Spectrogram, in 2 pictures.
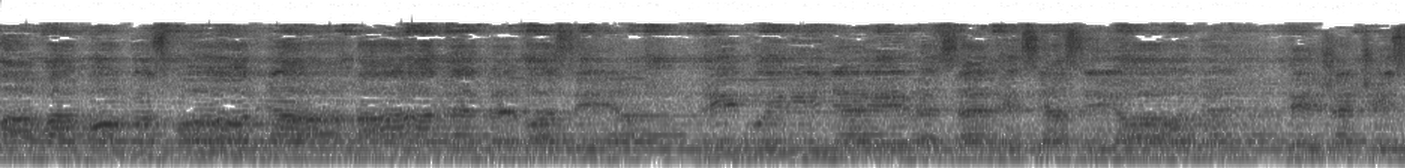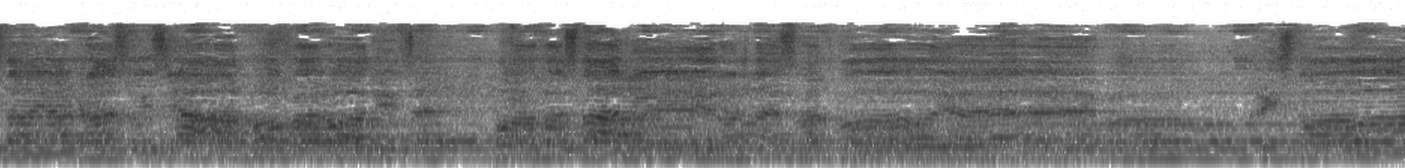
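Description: Orthodox church chant in the Byzantine style, sung a cappella: a male voice sings a long, ornamented melody without clear words over a steady held drone (ison).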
